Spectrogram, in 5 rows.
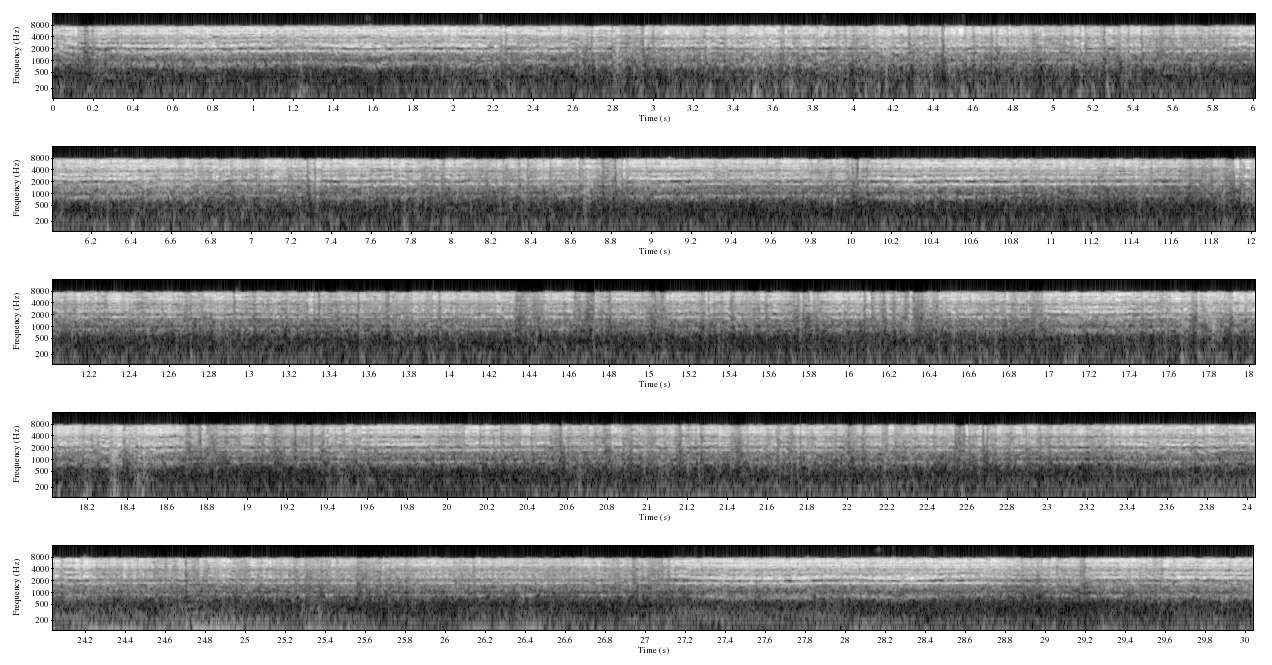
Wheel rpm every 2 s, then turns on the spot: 220, 220, 230, 230, 230, 230, 230, 230, 230, 230, 230, 230, 230, 230, 220.
none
